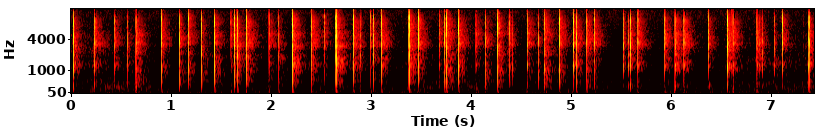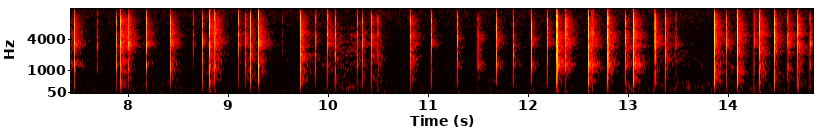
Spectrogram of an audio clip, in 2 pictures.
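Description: Long teal-painted nails rapidly tap and scratch the glossy blue back of a hand-sized smartphone in what looks like a plastic case, held up close to the microphone. Dozens of sharp, dry, bright clicks come in quick, uneven bursts, each stopping instantly with no ring and almost no low end, with soft scratchy rustles between them.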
